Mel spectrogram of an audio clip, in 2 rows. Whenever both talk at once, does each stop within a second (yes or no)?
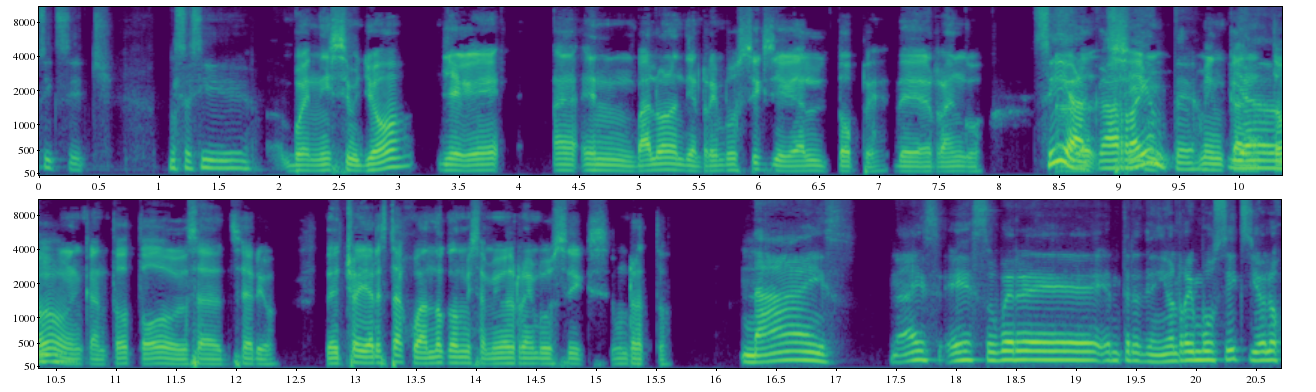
no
